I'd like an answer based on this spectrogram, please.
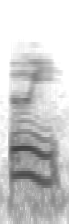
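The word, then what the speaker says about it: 의: that little character that that letter you say you pronounce actually both individual sounds LOUIE LOUIE LOUIE so with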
